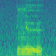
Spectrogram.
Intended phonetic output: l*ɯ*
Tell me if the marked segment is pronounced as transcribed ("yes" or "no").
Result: yes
